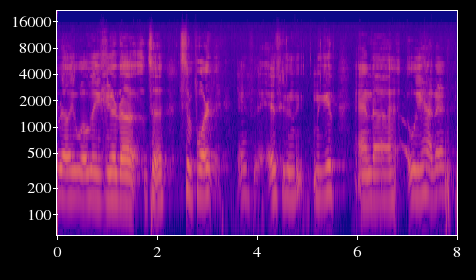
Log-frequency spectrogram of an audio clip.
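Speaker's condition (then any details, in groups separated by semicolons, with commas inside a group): Cerebral palsy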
